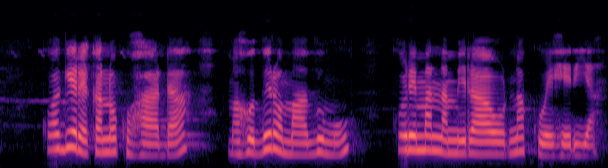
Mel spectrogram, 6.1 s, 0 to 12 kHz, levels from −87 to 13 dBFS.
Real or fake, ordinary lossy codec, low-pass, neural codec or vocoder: real; none; 10.8 kHz; none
